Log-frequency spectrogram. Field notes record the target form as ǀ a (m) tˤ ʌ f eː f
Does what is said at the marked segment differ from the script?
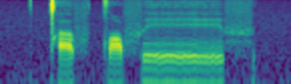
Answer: yes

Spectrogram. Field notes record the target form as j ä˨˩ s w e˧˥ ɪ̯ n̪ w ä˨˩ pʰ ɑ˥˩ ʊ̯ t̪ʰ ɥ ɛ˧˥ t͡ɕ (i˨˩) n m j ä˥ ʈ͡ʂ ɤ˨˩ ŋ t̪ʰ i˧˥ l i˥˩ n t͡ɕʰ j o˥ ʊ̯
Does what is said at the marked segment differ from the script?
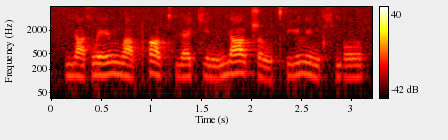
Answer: no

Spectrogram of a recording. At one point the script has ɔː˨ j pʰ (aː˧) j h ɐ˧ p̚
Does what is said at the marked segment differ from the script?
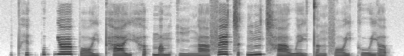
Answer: no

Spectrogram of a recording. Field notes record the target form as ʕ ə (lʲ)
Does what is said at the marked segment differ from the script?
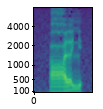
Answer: no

